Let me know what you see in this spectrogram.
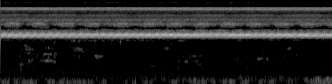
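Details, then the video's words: Country crickets at night keep up a dense, piercing trill, steady in pitch and loudness with a gently pulsing upper tone, above a faint low patter. "The Sound of Crickets at Night"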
